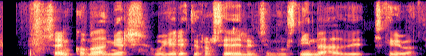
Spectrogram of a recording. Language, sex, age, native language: Icelandic, male, 40-49, Icelandic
